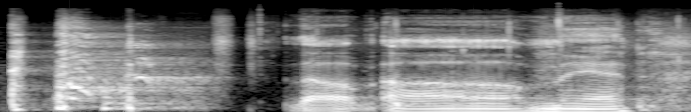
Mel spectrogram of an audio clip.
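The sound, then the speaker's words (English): A man coughs in a few quick, harsh bursts, then lets out a long, strained, throaty vocal sound, like a drawn-out hacking groan. “Oh, this man coughing COVID on.”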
